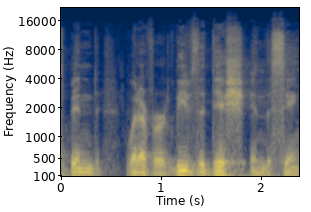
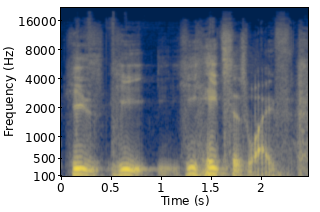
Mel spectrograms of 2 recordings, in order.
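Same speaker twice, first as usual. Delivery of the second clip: ordinary talk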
